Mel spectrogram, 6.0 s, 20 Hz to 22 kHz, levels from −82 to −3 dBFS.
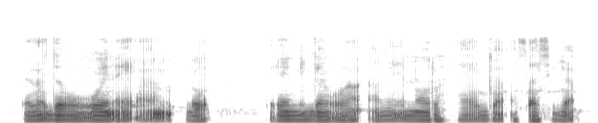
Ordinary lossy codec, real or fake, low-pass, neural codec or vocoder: none; fake; 7.2 kHz; codec, 16 kHz, 4 kbps, X-Codec, HuBERT features, trained on balanced general audio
